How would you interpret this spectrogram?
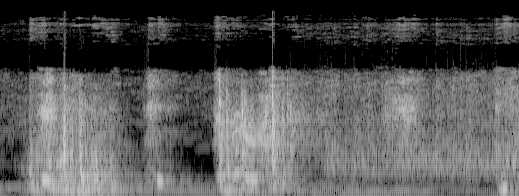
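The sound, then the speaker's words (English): A door is unlocked and pushed open: a cluster of metallic clicks and rattles, a pause, then another burst of handling noise and a creak, over a low steady hum. “The door's locked. So it is. Well, I'll have to unlock it, won't I?”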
